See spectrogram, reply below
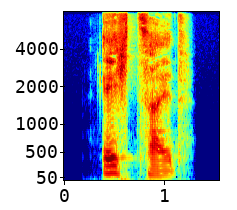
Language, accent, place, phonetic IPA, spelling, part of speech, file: German, Germany, Berlin, [ˈʔɛçttsaɪ̯t], Echtzeit, noun, De-Echtzeit.ogg
- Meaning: real time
